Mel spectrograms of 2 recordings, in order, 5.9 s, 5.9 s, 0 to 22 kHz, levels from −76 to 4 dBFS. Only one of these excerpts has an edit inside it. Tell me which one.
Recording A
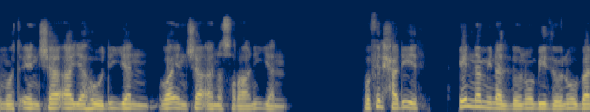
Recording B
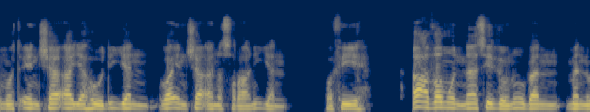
B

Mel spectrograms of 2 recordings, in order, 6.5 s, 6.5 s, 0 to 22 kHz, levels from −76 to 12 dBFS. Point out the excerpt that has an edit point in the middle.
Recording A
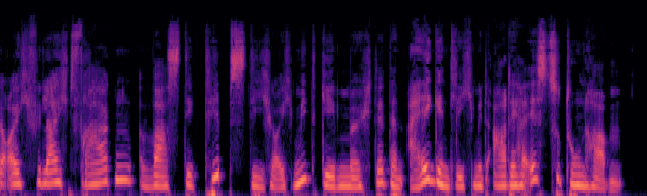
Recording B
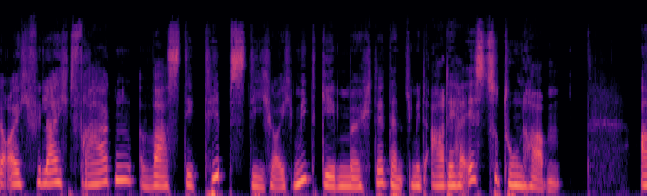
B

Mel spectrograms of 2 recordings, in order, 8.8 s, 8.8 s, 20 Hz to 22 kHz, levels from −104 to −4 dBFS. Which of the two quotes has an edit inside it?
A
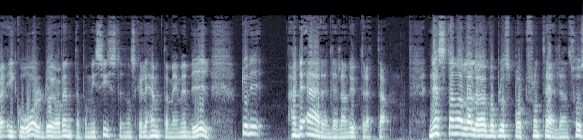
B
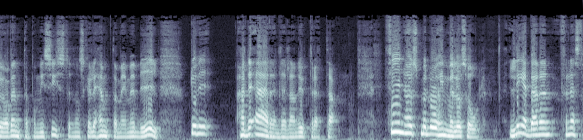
B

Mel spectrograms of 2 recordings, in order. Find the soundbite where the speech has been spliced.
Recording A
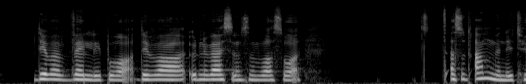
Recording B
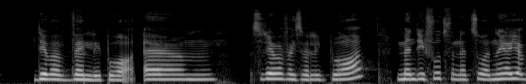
B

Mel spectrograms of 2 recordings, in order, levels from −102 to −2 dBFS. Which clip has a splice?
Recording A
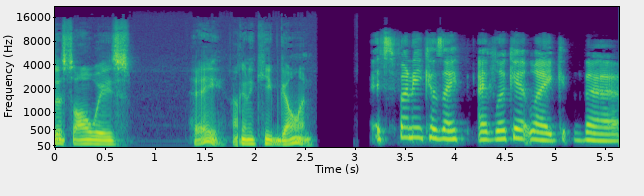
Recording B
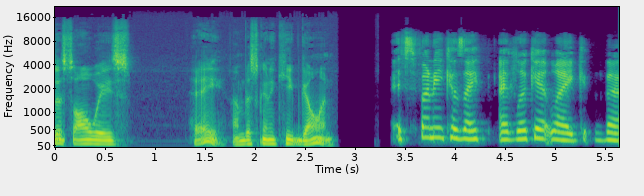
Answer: A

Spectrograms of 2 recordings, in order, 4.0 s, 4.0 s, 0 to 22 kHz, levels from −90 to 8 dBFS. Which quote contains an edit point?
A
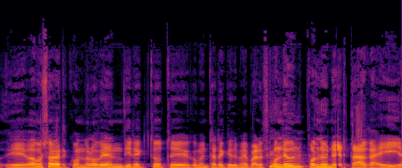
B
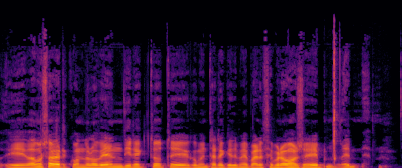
A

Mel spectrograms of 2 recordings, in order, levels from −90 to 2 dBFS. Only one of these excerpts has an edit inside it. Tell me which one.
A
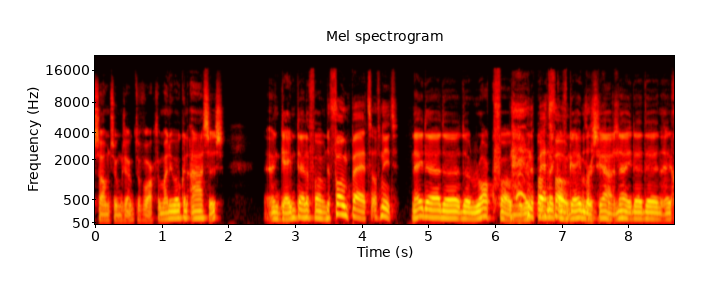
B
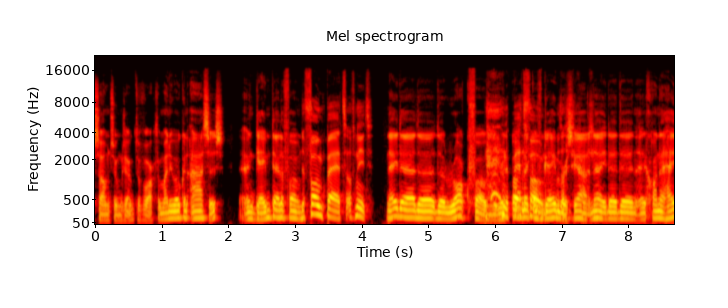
B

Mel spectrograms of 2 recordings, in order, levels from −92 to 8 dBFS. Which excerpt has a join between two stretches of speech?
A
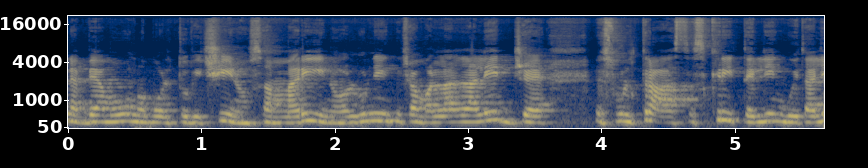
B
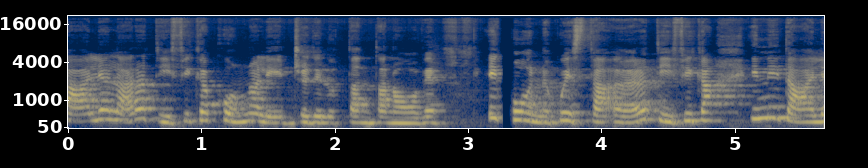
B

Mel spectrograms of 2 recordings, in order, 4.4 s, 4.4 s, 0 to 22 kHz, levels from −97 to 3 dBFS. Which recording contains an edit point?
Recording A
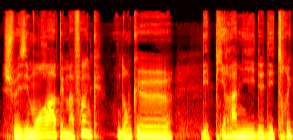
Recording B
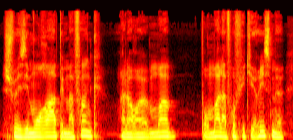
A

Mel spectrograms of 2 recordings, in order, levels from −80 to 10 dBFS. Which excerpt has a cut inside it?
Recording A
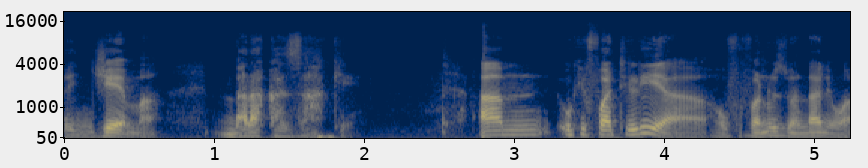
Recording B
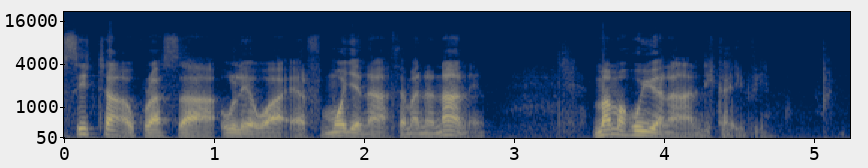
A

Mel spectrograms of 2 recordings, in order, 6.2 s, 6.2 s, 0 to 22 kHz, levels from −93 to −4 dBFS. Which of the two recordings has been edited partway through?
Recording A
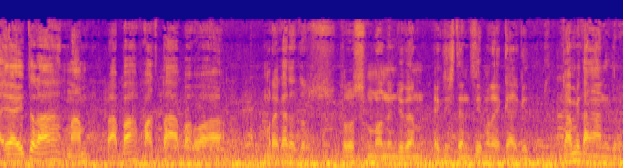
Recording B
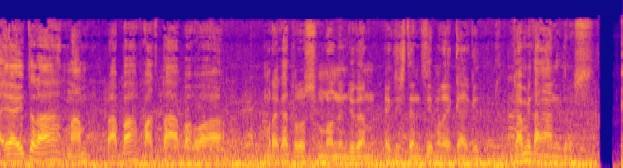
B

